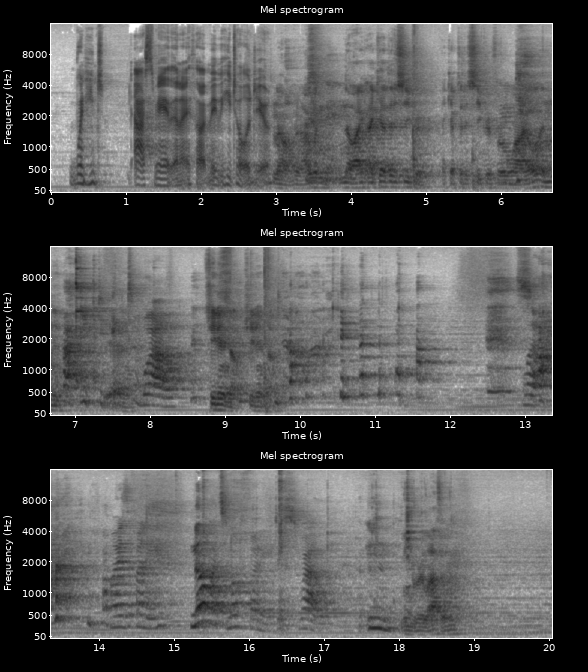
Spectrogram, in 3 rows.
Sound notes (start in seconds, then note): 8.5 laughs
